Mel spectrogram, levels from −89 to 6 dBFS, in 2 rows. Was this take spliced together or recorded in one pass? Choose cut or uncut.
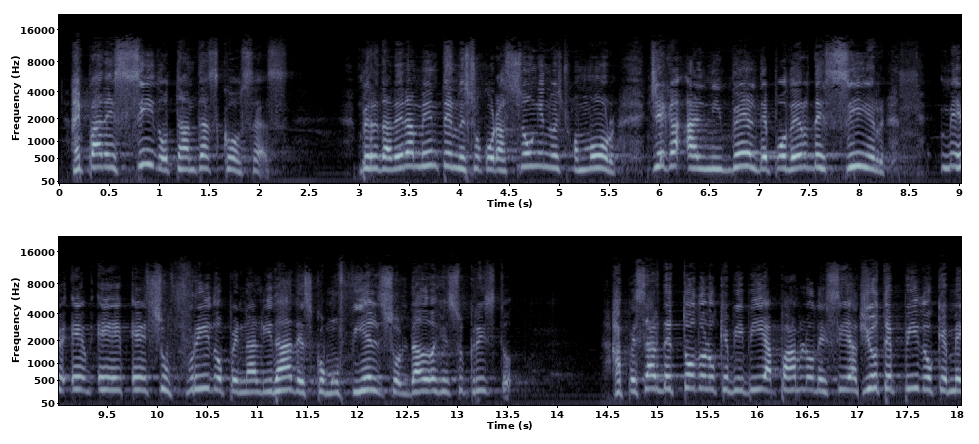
cut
